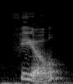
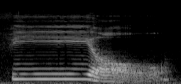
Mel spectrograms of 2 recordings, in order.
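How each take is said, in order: First: The word is said at normal speed. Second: The word is said slowly, drawn out.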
